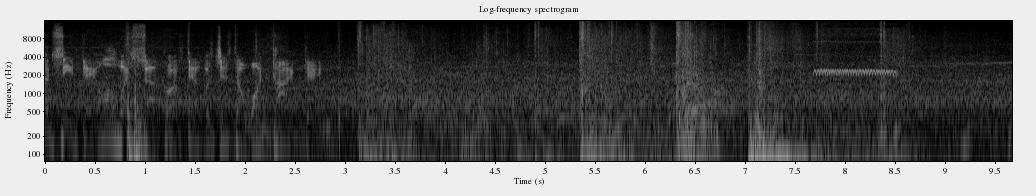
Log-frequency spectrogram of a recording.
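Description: A large stadium crowd roars.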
